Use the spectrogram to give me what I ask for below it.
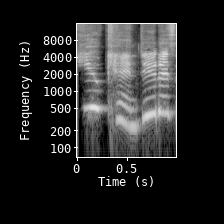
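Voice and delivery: mock the amazed followers; amazed commenters. Coach imitating excited social media followers. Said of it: "people are sitting here like".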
